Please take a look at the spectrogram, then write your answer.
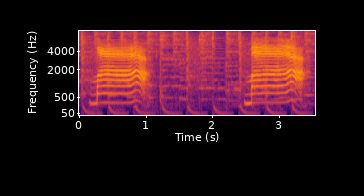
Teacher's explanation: The fourth tone falls from the very top to the very bottom. You could just start from the end of ma and goes down to the lowest pitch, just like ma, ma.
